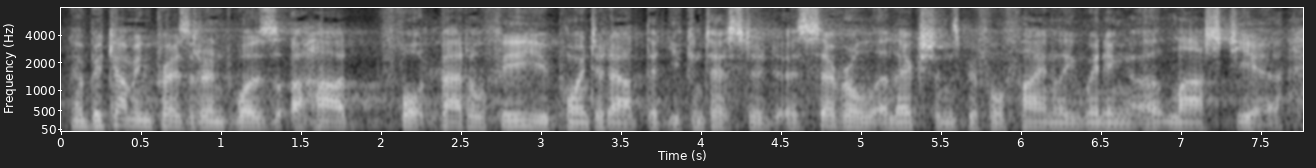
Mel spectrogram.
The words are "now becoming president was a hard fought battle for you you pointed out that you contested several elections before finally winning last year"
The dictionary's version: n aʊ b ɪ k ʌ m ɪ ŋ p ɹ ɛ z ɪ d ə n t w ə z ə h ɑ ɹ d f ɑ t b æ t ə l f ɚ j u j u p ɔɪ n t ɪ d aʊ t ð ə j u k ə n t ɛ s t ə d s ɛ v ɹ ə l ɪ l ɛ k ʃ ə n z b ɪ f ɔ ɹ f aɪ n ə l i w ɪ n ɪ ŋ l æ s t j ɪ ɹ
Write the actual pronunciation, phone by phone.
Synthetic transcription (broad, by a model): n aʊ b ɪ k ʌ m ɪ ŋ p ɹ ɛ z ɪ d ə n t w ə z ə h ɑ ɹ d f ɑ t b æ t l f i j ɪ p ɔɪ n t ɪ d aʊ t ð ə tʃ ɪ k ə n t ɛ s t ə d s ɛ v ɹ ə l ɪ l ɛ k ʃ ə n z b ɪ f ɔ ɹ f aɪ n l i w ɪ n ɪ ŋ l æ s t j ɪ ɹ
